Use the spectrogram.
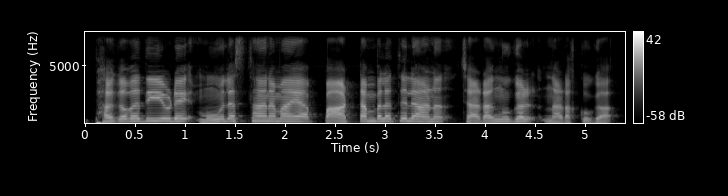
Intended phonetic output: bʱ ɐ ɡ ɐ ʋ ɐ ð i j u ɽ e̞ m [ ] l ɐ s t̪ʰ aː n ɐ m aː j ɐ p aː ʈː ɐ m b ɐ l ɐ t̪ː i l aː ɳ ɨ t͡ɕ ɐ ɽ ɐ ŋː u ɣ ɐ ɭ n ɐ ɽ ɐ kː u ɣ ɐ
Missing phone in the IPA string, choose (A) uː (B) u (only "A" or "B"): A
